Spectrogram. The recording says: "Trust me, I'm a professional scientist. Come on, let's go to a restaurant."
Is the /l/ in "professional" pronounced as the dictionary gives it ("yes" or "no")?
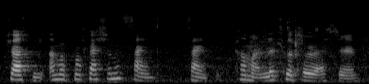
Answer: no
